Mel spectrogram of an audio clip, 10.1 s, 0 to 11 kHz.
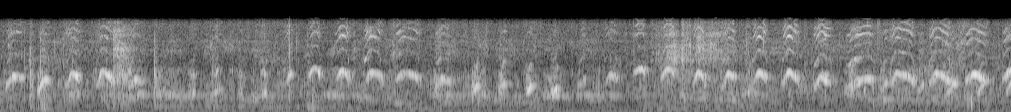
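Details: Ten Black Russian Terrier puppies, 26 days old, from the Silver iz Veselykh Tuchek and Ariadna Jemchujina u Morja litter, giving rapid high whimpers and yips, many overlapping rising squeals repeating about three times a second.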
